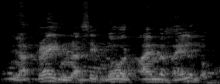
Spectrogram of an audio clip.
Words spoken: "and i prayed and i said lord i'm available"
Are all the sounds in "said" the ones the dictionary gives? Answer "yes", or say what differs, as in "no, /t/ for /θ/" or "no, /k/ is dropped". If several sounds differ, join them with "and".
no, /θ/ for /s/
